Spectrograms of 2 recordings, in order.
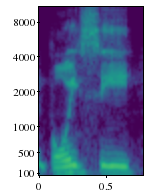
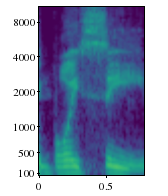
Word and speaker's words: Boise: Like and one of the best compliments I ever got was in Boise, Idaho. And I have to say Boise because they get mad if you don't pronounce the S in the hard way.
